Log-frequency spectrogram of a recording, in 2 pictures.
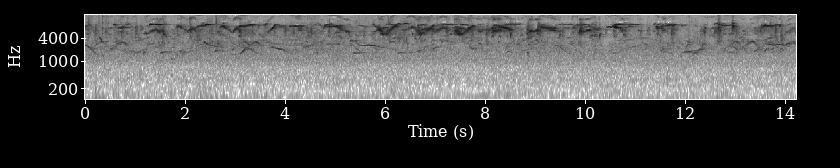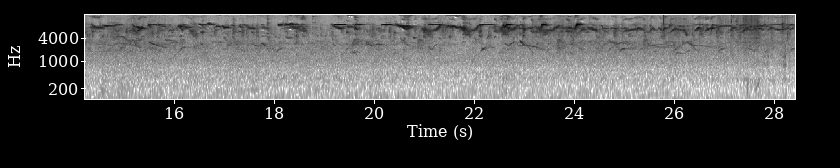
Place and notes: Thamesmead, UK - Birds of Southmere Park Way
Recorded with a stereo pair of DPA 4060s and a Marantz PMD661.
